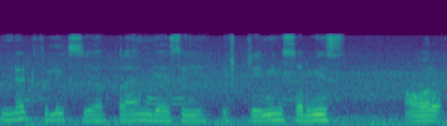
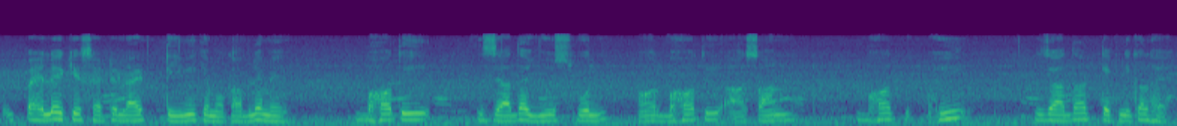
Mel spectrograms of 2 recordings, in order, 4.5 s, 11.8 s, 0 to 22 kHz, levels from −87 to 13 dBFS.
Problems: constant background noise, low volume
